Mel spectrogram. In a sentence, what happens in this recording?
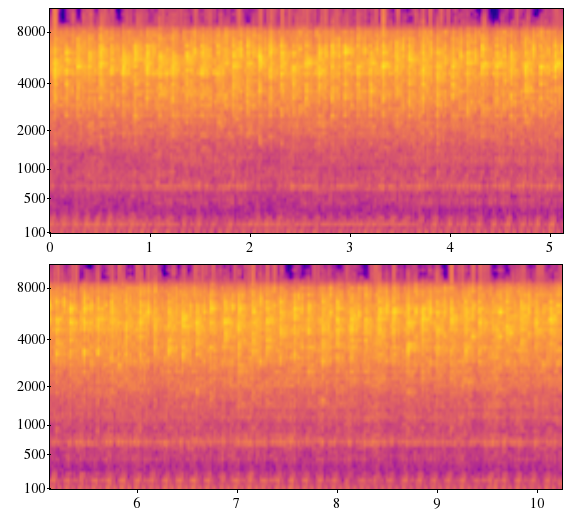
Sound of lawn mower type engine idling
